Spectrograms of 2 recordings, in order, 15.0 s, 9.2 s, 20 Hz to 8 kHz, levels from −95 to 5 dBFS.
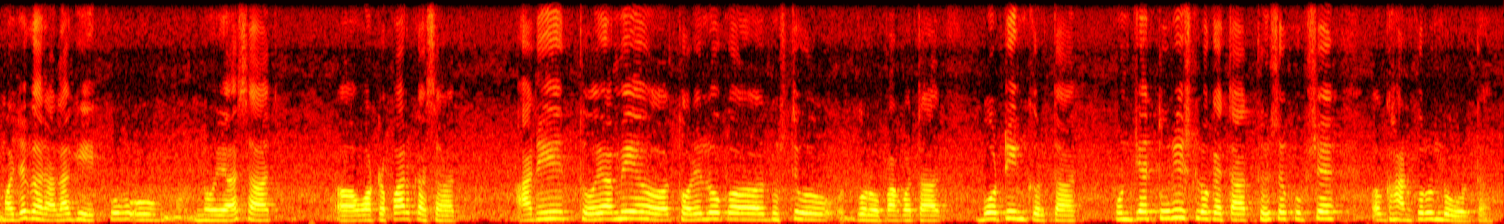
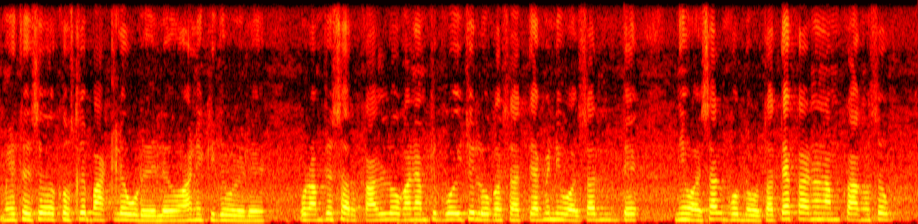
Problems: constant background noise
